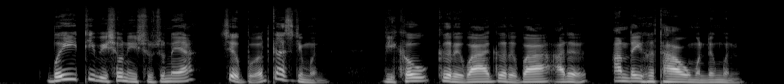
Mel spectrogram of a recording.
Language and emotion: Bodo, disgusted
